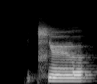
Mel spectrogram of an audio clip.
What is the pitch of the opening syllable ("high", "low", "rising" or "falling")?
high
